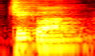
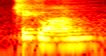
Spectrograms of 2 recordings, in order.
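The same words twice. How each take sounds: First: The low frequencies are boosted for a bassier voice. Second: The high frequencies are boosted for a brighter voice. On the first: "Kalau kurang low kita tambahin aja di sini kalau suka ngebas" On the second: "kita tambahi high-nya"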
